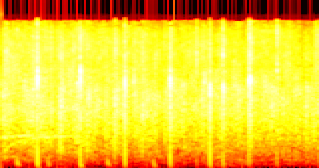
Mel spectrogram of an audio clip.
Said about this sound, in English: Lastly, let's give another round of applause to our beautiful panel. You're amazing.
